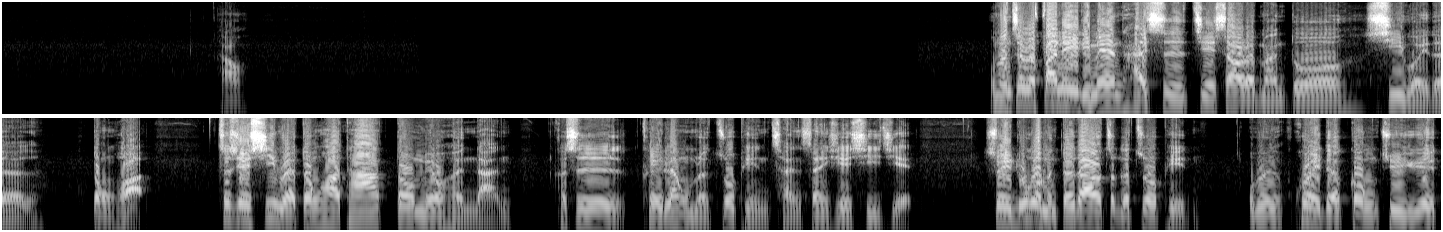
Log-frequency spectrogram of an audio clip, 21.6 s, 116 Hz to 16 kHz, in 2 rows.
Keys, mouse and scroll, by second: 2.5 click, 2.5-7.4 drag, 7.4 space.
